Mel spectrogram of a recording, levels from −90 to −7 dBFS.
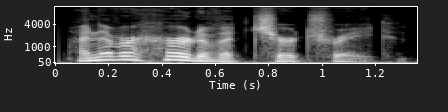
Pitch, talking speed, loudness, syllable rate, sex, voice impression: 145 Hz, 310 wpm, -16 LUFS, 6.7 syllables/s, male, masculine, adult-like, fluent, refreshing, sincere, slightly friendly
